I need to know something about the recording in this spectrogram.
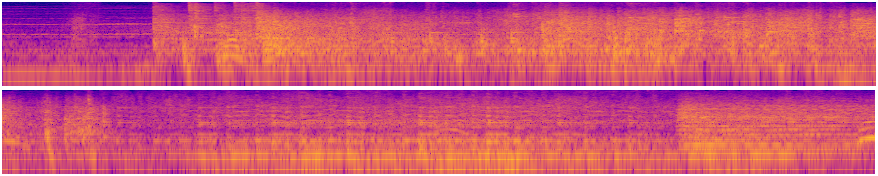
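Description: Horror film soundtrack: a sudden loud crash under a second in, followed by about four seconds of clattering commotion over the score, which then settles into a low held note.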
